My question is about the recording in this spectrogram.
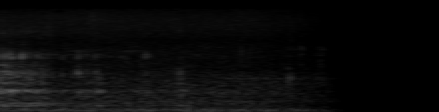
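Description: Faint steady background noise fading out, then cutting to complete silence near the end.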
